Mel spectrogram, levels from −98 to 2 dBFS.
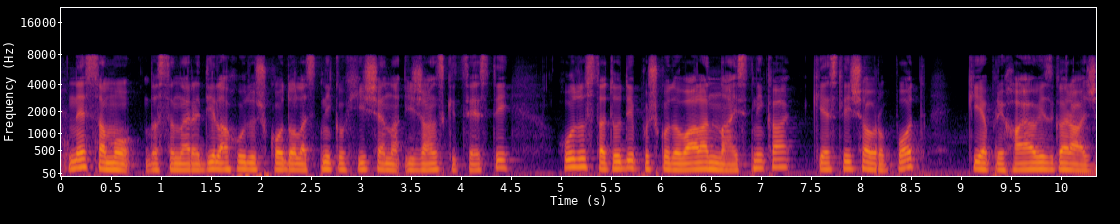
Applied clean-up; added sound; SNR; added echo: none; none; none; none.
